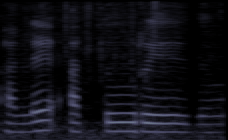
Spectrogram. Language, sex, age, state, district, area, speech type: Santali, female, 30-45, West Bengal, Birbhum, rural, spontaneous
